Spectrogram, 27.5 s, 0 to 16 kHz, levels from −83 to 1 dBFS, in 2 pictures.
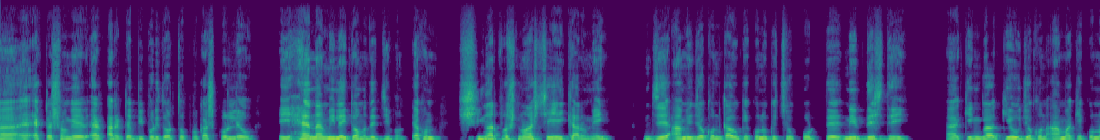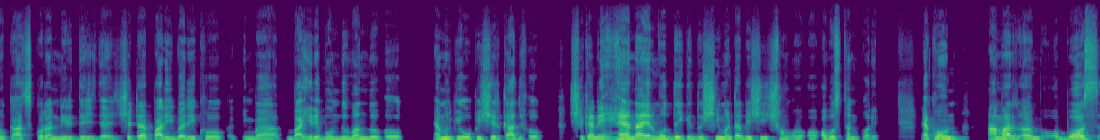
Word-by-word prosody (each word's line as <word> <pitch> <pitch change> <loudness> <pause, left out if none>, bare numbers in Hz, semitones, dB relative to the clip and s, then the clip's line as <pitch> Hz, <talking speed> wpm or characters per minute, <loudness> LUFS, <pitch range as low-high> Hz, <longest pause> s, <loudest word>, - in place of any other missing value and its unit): আ - - +3 0.3
এ - - +1
একটার 125 +2 -2
সঙ্গে 125 0 +1 0.2
এ - - +7 0.2
আরেকটা 115 -1 -1
বিপরীত 115 -1 -3
অর্থ - - -12 0.2
প্রকাশ - - -3
করলেও, 105 -2 0 0.4
এই 115 - +3
হ্যাঁ, 135 +4 +6
না 160 - +6
মিলেই 145 +3 +6
তো 145 - 0
আমাদের 120 -1 -1
জীবন। 80 -4 -8 0.2
এখন 150 +3 -1 0.5
সীমার 195 +5 +2
প্রশ্ন 190 -1 -2
আসছে 165 0 -2
এই 130 - 0
কারণেই, 105 -3 -2 0.7
যে 130 0 +4 0.2
আমি 140 +5 +4
যখন 165 +1 0
কাউকে 140 +2 +1
কোনো 140 -1 +3
কিছু 145 +1 -5 0.2
করতে 140 +1 -3 0.3
নির্দেশ 150 0 +2 0.2
দেই, 105 +1 -1 0.6
অ্যা 115 - -1 0.2
কিংবা 160 -1 +2 0.2
কেউ 170 +2 +5
যখন 170 -1 -1 0.2
আমাকে 150 +5 0
কোনো 145 +1 +1
কাজ 125 +1 +1
করার 125 -3 0
নির্দেশ 105 0 -3
দেয়, 100 0 -2
সেটা 135 +1 +1 0.2
পারিবারিক 125 +1 +1
হোক 115 -1 -1
এ - - -14
কিংবা 115 0 -3 0.4
বাহিরে 110 +2 +1
বন্ধুবান্ধব 120 +2 0
হোক, 100 -1 -1 0.5
এমনকি 135 +2 +2
অফিসের 130 +2 -1
কাজ 115 -3 +2
হোক, 95 0 -3 0.4
সেখানে 155 +1 +2 0.2
হ্যা-না 165 +6 +7
এর 180 - +1
মধ্যেই 170 +3 +3
কিন্তু 165 -2 -3
সীমাটা 145 0 +2
বেশি 135 +2 -1 0.2
সং 125 0 -4
অ - - -3 0.2
অ - - -3
অবস্থান 130 -5 -1
করে। - - -6 0.7
এখন 185 -7 +3 0.6
আমার 180 +3 +5 0.2
আ - - +5 0.3
ও - - -1 0.2
বস 170 +2 +6
130 Hz, 155 wpm, -22 LUFS, 115-155 Hz, 0.7 s, এ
